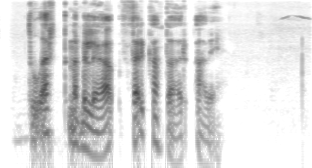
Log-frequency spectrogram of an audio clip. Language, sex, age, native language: Icelandic, male, 40-49, Icelandic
